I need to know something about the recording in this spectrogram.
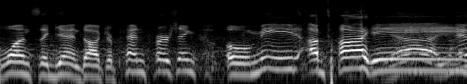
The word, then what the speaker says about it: Omid Abtahi: Pen Persing Omid Abahi. You nailed the pronunciation. Yeah. Ah, thank you so much. That was great. That was fun. Hi, I'm Omid Abahi.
